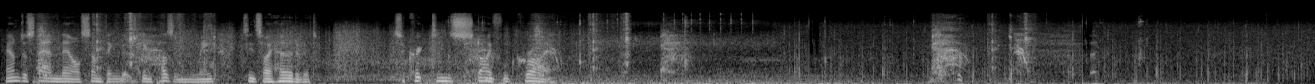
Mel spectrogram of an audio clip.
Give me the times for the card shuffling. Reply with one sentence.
You can hear the card shuffling from 0.3 to 2.2 s, from 5.2 to 6.3 s and from 9.2 to 10.5 s.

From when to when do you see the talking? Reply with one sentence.
You can hear the talking from 0.1 to 5.7 s.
